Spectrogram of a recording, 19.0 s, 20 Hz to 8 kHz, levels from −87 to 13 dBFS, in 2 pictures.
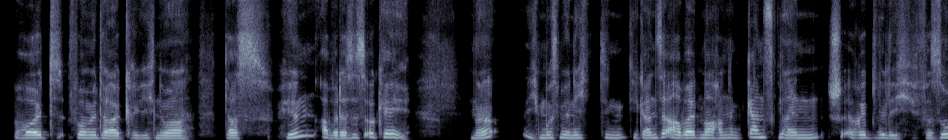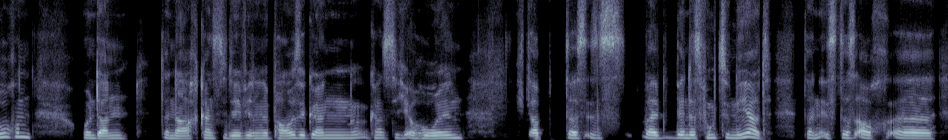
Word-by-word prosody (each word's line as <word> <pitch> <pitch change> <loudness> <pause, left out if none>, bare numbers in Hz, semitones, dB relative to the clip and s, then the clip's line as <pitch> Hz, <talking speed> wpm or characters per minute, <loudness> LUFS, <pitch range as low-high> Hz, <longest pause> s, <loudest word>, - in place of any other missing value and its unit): heute 165 +1 +4
Vormittag 165 -3 +2
kriege 155 -1 -3
ich 155 0 -7
nur 150 -3 +1 0.3
das 155 -1 +1
hin.”, 245 +11 -1
aber 155 - +2
das 155 +1 +2
ist 180 - +4
okay, 200 -3 +1 0.6
ne? - - 0 0.3
„Ich 200 - -9
muss 165 0 -2
mir 180 -2 -2
nicht 165 +1 -5
den 170 +1 -9
die 175 - -14
ganze 170 +4 +1
Arbeit 170 0 +6
machen, 165 0 0
'n 165 -2 -10
ganz 205 -1 +2
kleinen 165 0 -3
Schritt 165 0 -1
will 175 -2 -3
ich 155 - -5
versuchen.” 205 +8 -2 0.5
Und 160 -1 0
dann 150 -1 +2 0.3
danach 145 -3 -1
kannst 155 -2 -1
du - - -9
dir 150 0 0
wieder 150 -2 -2
'ne 150 - -1
Pause 155 +3 0
gönnen 160 -1 -2
und 185 +3 -9
kannst 160 -2 -2
dich 170 0 -8
erholen. 155 +2 0 0.5
Ich - - -15
glaube, 150 0 +1 0.2
das 160 -3 +3
ist 165 - +2 0.2
weil, 160 -7 +4
wenn 170 0 +1
das 170 0 +3
funktioniert, 175 +2 +1 0.3
dann 175 -1 -5
ist - - 0
das 165 -2 0
auch 160 - +1
äh, 155 -3 +3
165 Hz, 175 wpm, -23 LUFS, 155-175 Hz, 0.6 s, Arbeit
